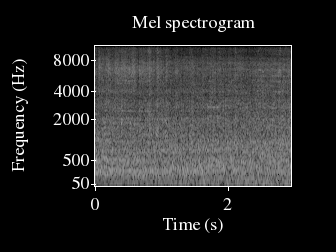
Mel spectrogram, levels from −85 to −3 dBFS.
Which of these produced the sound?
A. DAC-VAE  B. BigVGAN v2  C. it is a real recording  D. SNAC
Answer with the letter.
C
